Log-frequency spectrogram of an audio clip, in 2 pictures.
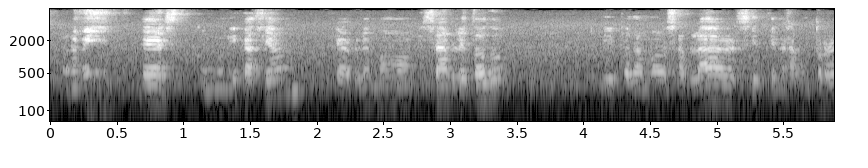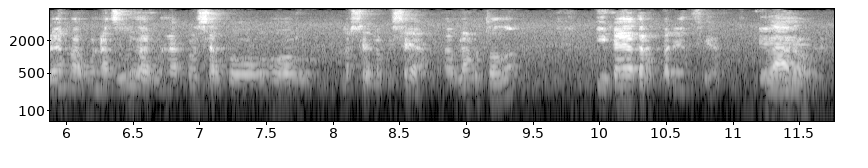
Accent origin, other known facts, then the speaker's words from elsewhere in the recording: near El Toboso, Castilla-La Mancha, Spain; como mi pueblo está al lado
